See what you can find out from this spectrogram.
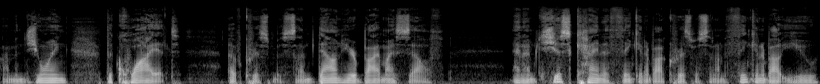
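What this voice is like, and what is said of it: Rough, quiet morning voice. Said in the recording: “my voice is a little bit rough... I'm trying to be quiet”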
